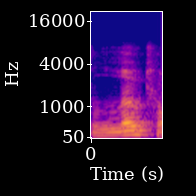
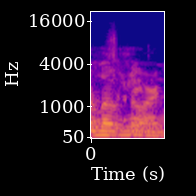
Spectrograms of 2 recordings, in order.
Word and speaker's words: Lotor: Lotor. Or Lothor, depending upon who is pronouncing it.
